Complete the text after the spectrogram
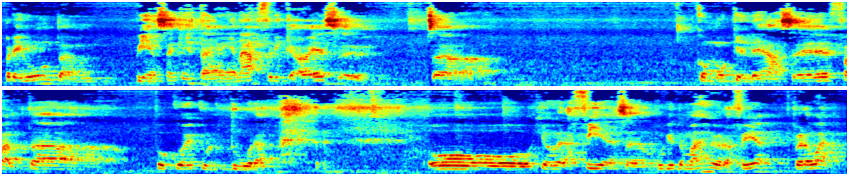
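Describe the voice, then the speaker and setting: Venezuelan male barista, casual rambler, distant mic with steady noise behind. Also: fairly high pitch, measured pace, very echoey. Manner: rambling, many fillers and restarts. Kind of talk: casual personal talk.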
